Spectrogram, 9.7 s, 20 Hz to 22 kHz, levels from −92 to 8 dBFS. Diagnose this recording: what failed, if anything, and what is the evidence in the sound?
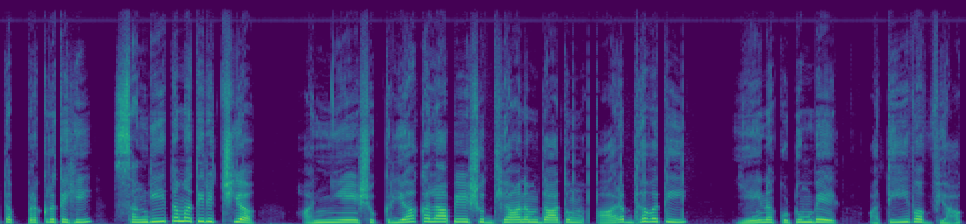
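GSM signalling bursts enter at the analogue wiring from 5.72 to 6.82 s, right after "अन्येषु क्रियाकलापेषु ध्यानं". A galloping dit-dit-dit of short 217 Hz buzzes sits roughly 20 dB below the speech. The audio circuit rectifies radio bursts from a nearby 2G phone.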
